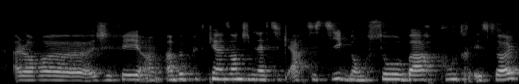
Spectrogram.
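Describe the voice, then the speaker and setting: A woman with a fairly high pitch talks at a moderate pace with hardly any pauses. Her intonation stays fairly even over noticeable background noise. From southern France, Avignon. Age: 30s. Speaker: crossfit coach and athlete. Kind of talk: interview.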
